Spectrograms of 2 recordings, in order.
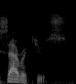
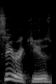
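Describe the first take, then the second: First: It is said the way New Yorkers say it. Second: It is said in a general, non-New York way. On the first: "if you are from New York, you say Syracuse" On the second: "it's Syracuse"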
